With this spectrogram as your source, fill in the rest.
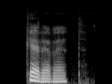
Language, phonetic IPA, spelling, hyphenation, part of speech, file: Hungarian, [ˈkɛrɛvɛt], kerevet, ke‧re‧vet, noun, Hu-kerevet.ogg
- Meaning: ottoman (sofa)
